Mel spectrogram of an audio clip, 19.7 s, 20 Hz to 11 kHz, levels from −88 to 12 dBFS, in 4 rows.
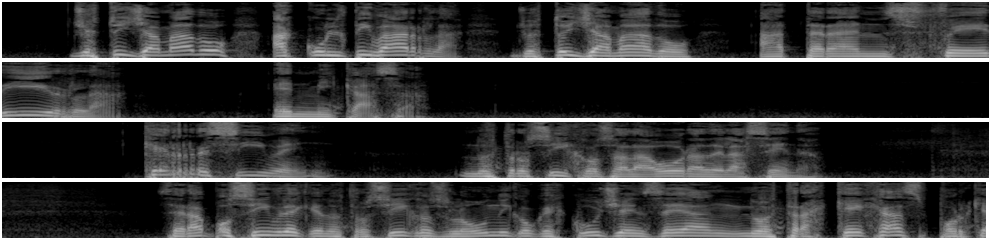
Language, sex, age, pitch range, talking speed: Spanish, male, 50-69, 125-200 Hz, 110 wpm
